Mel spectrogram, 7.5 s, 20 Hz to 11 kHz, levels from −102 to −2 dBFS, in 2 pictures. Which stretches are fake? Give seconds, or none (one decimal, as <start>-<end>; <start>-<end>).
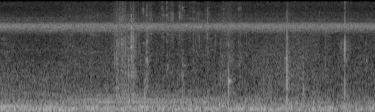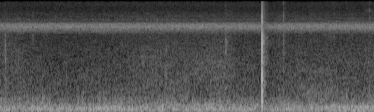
none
